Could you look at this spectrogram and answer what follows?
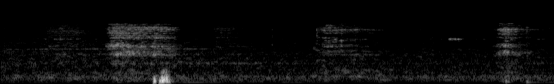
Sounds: Sigh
